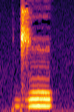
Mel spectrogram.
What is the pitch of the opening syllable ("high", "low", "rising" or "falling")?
high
